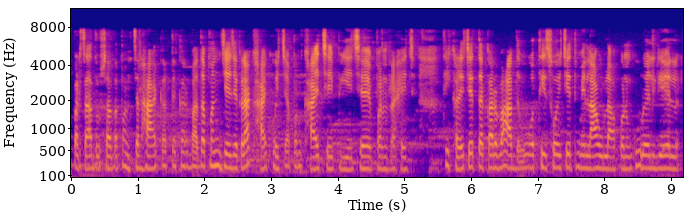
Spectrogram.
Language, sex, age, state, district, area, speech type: Maithili, female, 18-30, Bihar, Begusarai, urban, spontaneous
